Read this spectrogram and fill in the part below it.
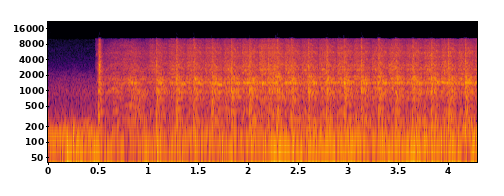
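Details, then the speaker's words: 2004 Chevy Silverado 4.3L V6 with a brand-new-looking distributor cap: even starter cranking at about three turns a second, never fires; no spark at the plug wires though the coil sparks, traced to a corroded distributor cap and rotor. "okay we're not getting no spark at all let's verify again right here"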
